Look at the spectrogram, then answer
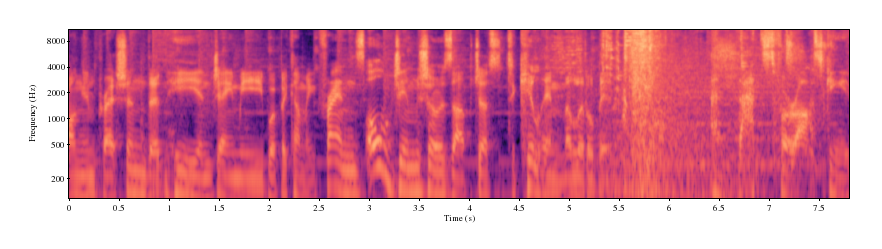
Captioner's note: stab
